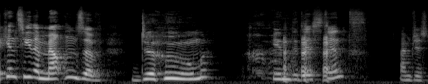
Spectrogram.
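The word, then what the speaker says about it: Dhoom: So they can see the mountains of Dahoom in the distance. I'm just joking. I know it's Doom. Yeah, that's okay. You can do that. You like Dahoom? Dahoom, yeah. You have to pronounce the H.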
